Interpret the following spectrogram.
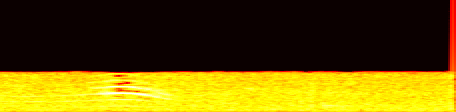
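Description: A single high-pitched drawn-out call, rising and then falling in pitch, loudest a little over half a second in and ending before the first second is out.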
